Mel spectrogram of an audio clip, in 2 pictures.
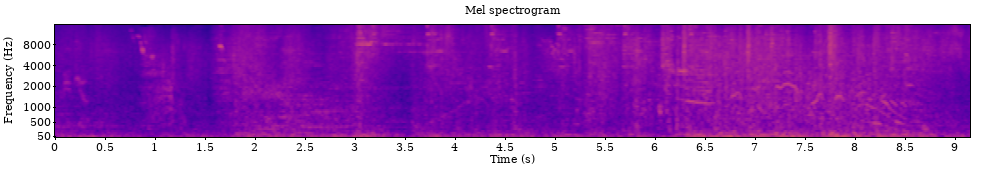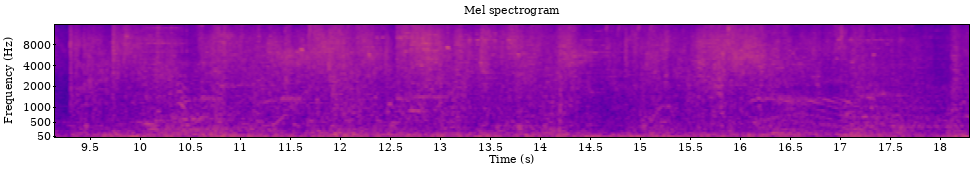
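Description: Magic blasts and weapon hits clash in a fast fantasy battle.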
